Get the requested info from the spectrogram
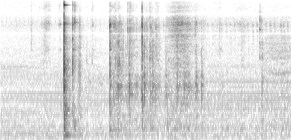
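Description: A sharp click about half a second in, followed by about a second of rustling with small clicks: handling noise as the camera is moved.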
